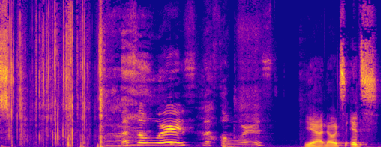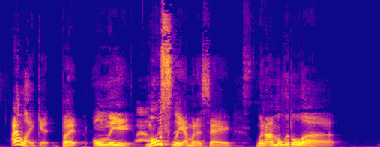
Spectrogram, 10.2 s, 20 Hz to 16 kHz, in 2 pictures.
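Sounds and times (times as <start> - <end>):
paper being crumpled: 0.0 - 1.5
speech: 1.6 - 3.1, 4.0 - 9.6.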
